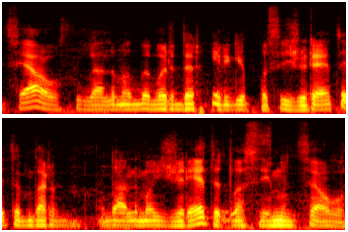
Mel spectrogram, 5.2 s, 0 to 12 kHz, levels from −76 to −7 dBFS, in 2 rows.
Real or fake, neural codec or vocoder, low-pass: fake; codec, 24 kHz, 1 kbps, SNAC; 10.8 kHz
